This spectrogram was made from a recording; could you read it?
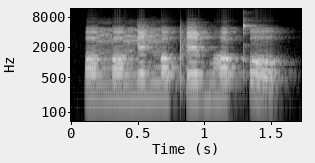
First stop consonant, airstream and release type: ejective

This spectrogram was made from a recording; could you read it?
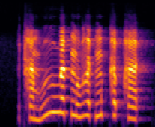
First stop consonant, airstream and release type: aspirated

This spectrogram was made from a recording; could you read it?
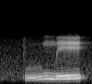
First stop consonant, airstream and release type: plain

